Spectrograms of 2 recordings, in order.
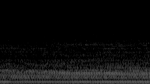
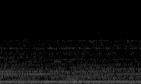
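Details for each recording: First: Profitec Pro 600 Quick Steam Plus dual-boiler espresso machine, initial fill: a steady low buzz with a strained edge from the vibration pump, likely caused by air trapped in the pump. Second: Profitec Pro 600 Quick Steam Plus dual-boiler espresso machine, first startup, force-priming by lifting the reservoir to burp air out: steady low vibration-pump buzz, tone changing slightly then even, no sputter; pump primed and pushing water normally.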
